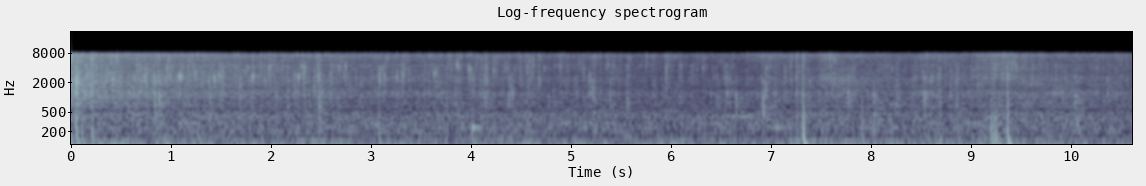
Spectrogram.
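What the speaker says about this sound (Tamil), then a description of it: "கூடவே நம்ம நறுக்கி வச்சுருக்கிற 150 கிராம் சின்ன வெங்காயத்தை சேர்த்து வதக்கிக்கோங்க" Small shallots sauté in hot oil in a pan for a Tamil-style ground-masala chicken curry, giving a steady, close, continuous sizzle and crackle with occasional louder pops and stirring scrapes, no voices.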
